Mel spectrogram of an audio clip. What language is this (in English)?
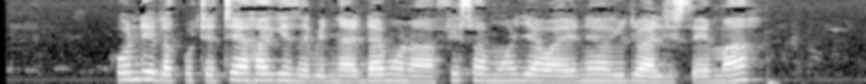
Swahili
